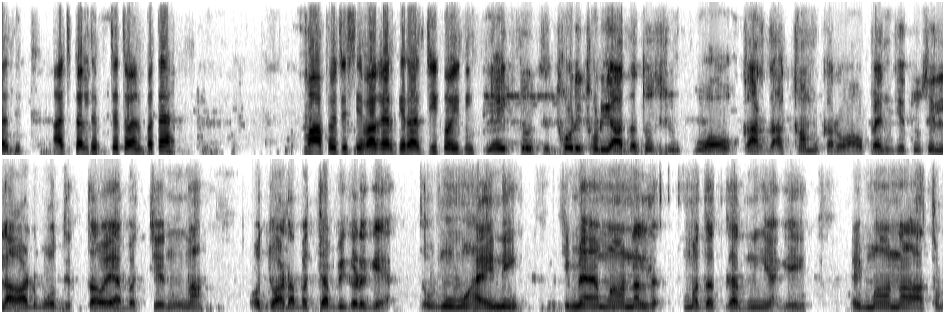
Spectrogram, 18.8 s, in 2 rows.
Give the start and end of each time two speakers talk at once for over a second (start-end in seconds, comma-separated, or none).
none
